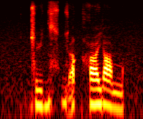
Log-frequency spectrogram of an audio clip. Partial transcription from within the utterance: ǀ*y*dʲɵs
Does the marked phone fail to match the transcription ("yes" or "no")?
no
